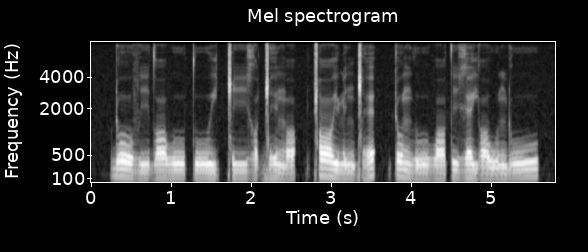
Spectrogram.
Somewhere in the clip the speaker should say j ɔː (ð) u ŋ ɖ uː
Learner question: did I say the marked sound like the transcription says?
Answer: no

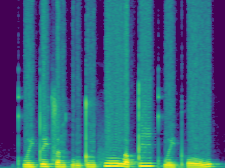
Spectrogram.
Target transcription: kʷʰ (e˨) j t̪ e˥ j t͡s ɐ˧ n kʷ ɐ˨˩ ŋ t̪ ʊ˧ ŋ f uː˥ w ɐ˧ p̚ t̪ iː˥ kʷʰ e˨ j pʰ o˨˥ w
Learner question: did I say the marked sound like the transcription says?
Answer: yes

